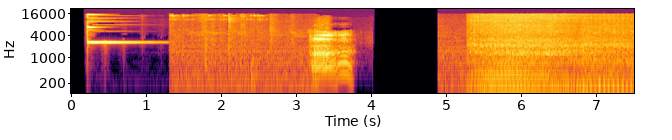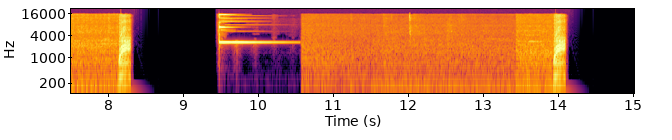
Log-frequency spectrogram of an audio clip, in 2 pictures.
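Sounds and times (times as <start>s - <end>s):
scooter engine running: 4.9s - 8.3s.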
